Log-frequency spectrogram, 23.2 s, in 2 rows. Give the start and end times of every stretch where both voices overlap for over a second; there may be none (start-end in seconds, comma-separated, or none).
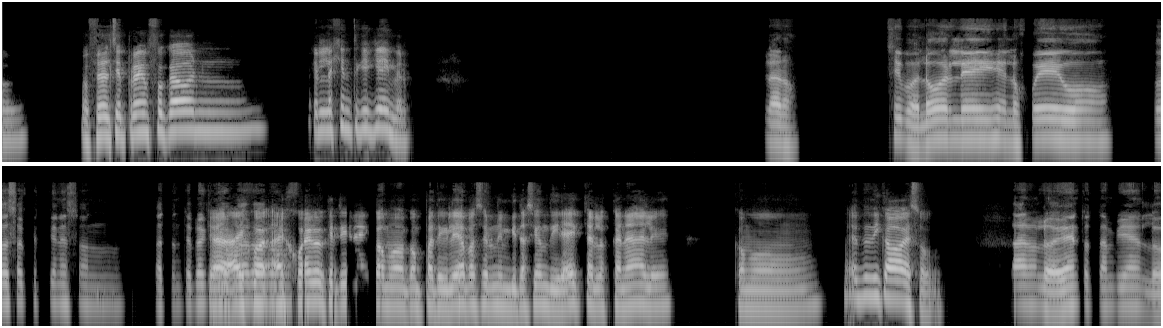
13.6-14.8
